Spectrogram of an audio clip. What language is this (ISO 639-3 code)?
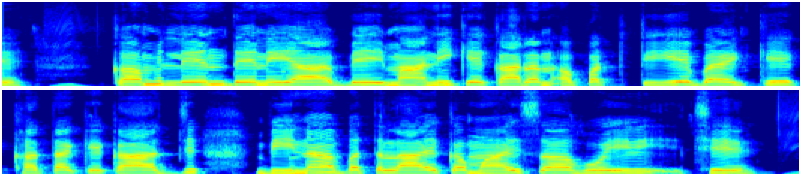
mai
